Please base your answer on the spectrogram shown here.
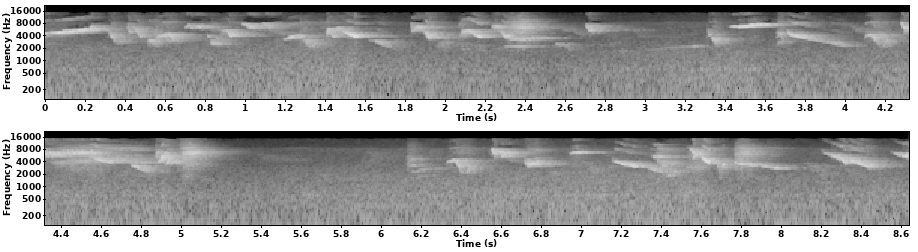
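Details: Black throat mule, a canary hybrid, singing a fast, varied warble of high sweeping notes and buzzy trills in bursts, with a brief pause near the middle.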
